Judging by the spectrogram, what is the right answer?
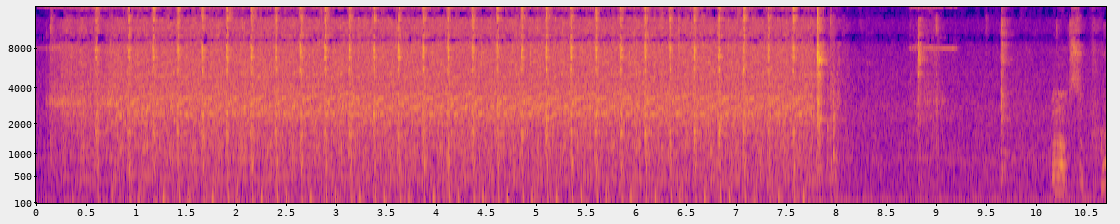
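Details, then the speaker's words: Early-2000s Power Clean 2000 PSI pressure washer with a 3.75 HP Briggs & Stratton engine, fuel smelling like bad gas: rapid cranking chuffs with brief catches on brake cleaner, then it dies and won't keep running; cause not confirmed. "It doesn't want to run off brake cleaner. Why is that?"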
